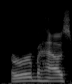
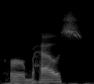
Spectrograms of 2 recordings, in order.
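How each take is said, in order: First: Herb is said the American way. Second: Herb is said the British way.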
